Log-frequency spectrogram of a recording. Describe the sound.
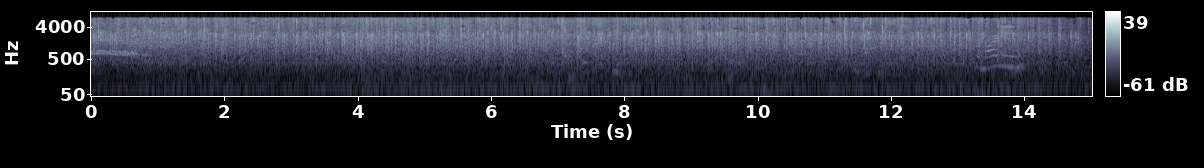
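Sustained applause from a church audience welcomes a speaker to the stage, a dense, even wash of clapping that holds steady for many seconds before easing slightly at the end.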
